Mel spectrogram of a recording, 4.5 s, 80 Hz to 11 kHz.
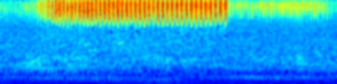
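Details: Woodland grasshopper (Omocestus rufipes) on Gaisberg, Austria, 15 September 2023: a rapid, dry ticking stridulation that swells quickly, holds loud for over two seconds, then drops abruptly to a softer, slower run of pulses.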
